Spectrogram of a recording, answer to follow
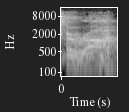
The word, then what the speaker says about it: Tyrod: We're actually been pronouncing it wrong. If you remember Tyrod. his Hard Knocks episode, it's Tyrod Taylor.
